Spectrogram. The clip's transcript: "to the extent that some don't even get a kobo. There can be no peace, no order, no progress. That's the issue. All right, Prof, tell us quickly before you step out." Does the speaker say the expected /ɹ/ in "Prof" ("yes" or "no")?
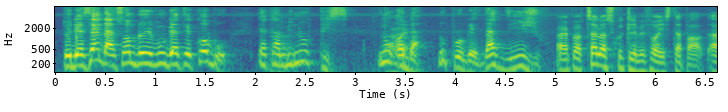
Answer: no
